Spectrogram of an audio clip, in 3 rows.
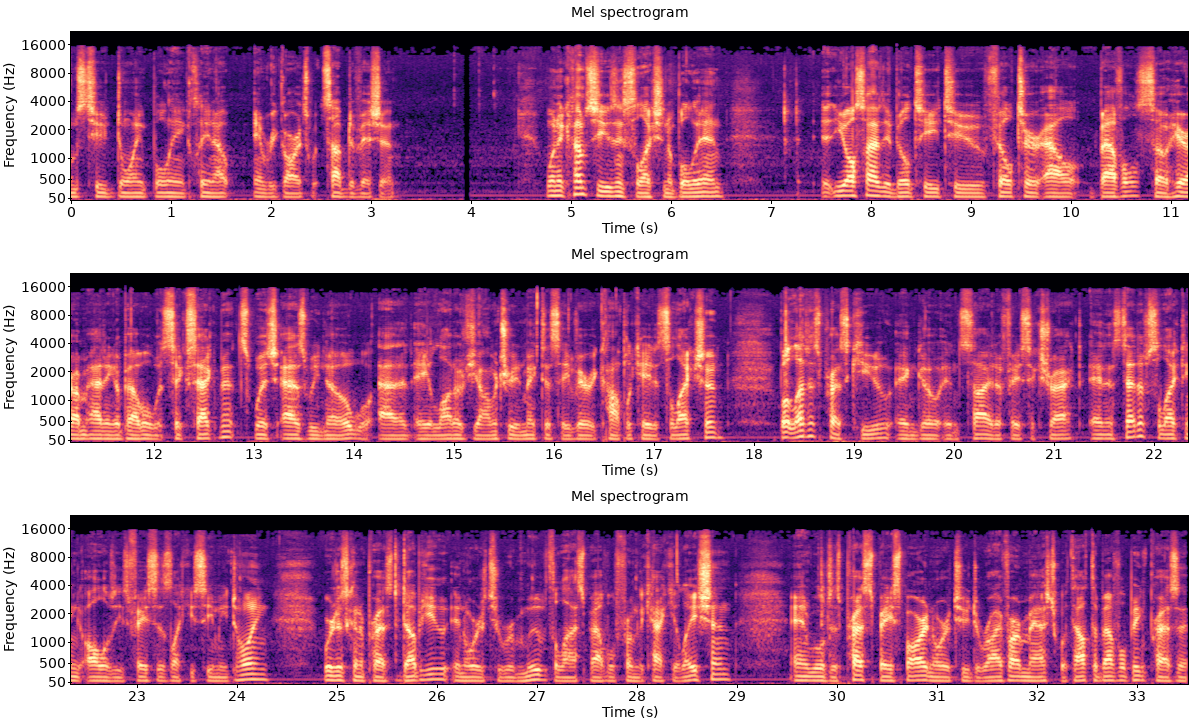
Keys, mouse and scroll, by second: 0.0-3.9 middle drag, 7.1 click, 7.3 q, 8.2 click, 9.2-9.5 scroll up 1, 12.4 scroll up 1, 12.4 click, 18.3 q, 20.4-25.6 drag, 25.6 w, 26.9 click, 29.8 space, 29.8 _.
